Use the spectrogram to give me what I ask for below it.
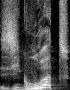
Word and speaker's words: ziggourats: Ziggourats, avec un T qui se prononce, Nicole, bravo.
